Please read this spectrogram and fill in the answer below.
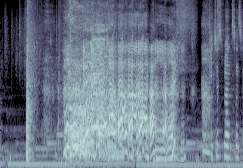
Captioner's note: all laughing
